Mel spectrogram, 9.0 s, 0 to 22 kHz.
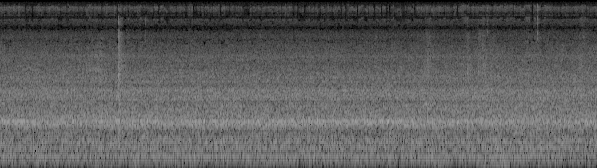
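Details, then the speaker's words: APC UPS after load cut to half, 600 W: overload cleared, continuous overload beep stopped; only a steady even hum and faint fan hiss, running normally. "Load आधा कर दिया है, 600 वाट। Overload ख़त्म हो गया। Beep भी ख़त्म हो गया।"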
